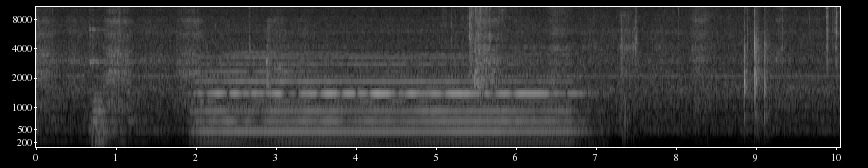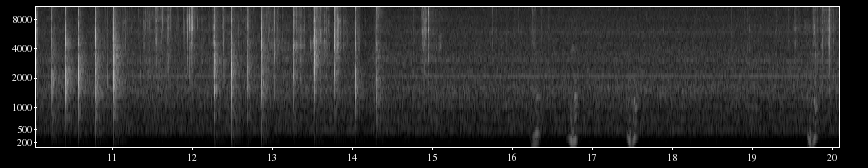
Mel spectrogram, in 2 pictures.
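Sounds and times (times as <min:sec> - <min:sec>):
background music: 0:00.0 - 0:07.3
small hard objects clicking: 0:08.0 - 0:15.2, 0:19.3 - 0:20.0.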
